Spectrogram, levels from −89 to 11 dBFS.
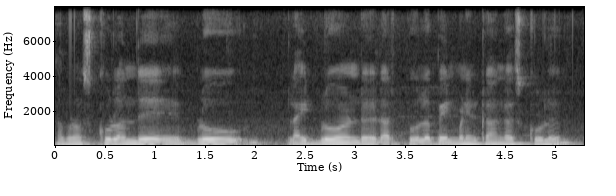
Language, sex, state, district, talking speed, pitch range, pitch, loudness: Tamil, male, Tamil Nadu, Kanyakumari, 160 wpm, 115-125 Hz, 120 Hz, -13 LUFS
